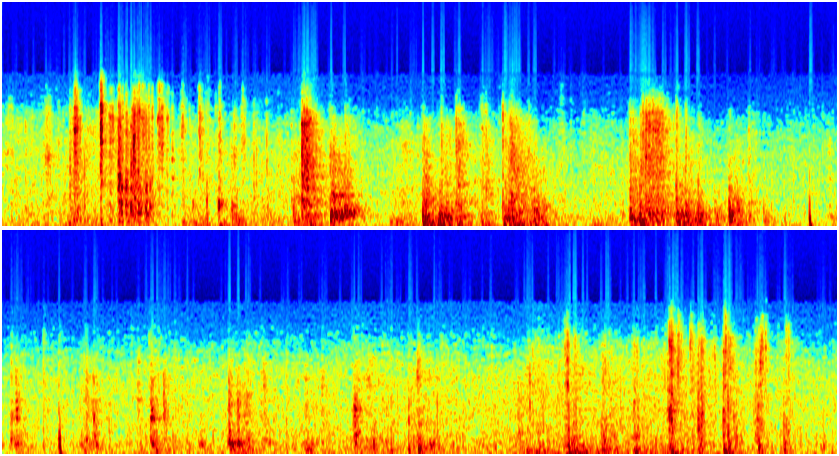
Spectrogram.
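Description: Thuds and knocks at irregular intervals, some sharp and loud, with a faint layer of music underneath.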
